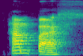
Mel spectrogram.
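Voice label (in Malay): "hampas", Malay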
